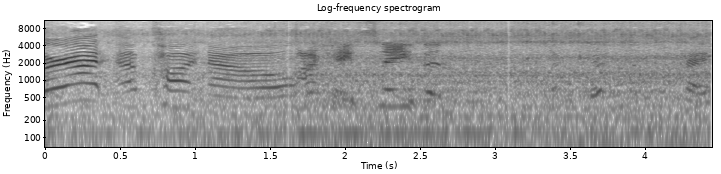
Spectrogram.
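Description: A girl's high-pitched wordless voice: a quick rising squeal at the start, then a longer sliding note about a second in, over a steady low rumble.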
